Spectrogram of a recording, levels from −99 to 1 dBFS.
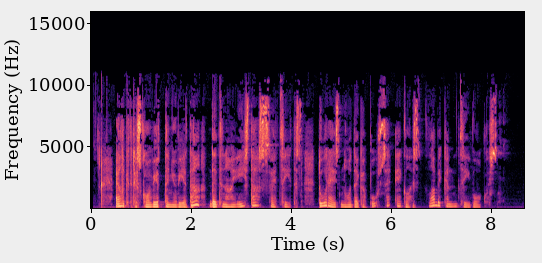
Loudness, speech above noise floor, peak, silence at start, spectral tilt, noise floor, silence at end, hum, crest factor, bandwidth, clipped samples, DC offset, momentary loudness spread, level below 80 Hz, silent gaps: -20 LUFS; 38 dB; 0 dBFS; 0.15 s; -3.5 dB/octave; -59 dBFS; 0.55 s; none; 22 dB; 11 kHz; under 0.1%; under 0.1%; 12 LU; -46 dBFS; none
